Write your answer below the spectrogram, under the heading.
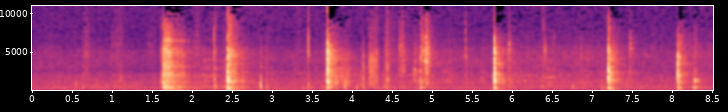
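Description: Basketball bouncing on an asphalt driveway: several sharp thuds at uneven intervals, a second or so apart.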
